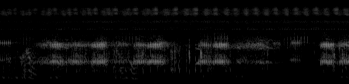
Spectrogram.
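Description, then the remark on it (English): Common wetland frogs croak in a rapid series of raspy, pulsing bursts that repeat about every half second, set against a steady high-pitched buzzing chorus in the background. “However, since you will probably not hear them all on this visit, we've compiled sounds of common wetland birds, insects, frogs, and a reptile.”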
